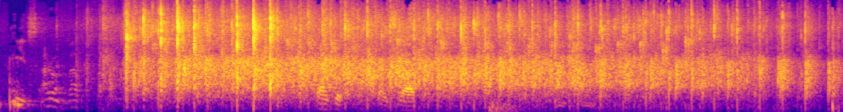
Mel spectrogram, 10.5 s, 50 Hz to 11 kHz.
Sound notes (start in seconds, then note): 1.7 applauding; 6.2 audience applauding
